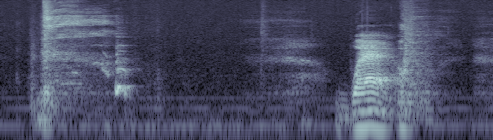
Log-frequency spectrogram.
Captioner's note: laughs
